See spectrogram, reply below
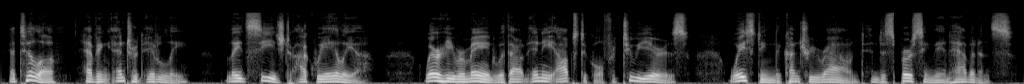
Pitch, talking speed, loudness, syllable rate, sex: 115 Hz, 145 wpm, -19 LUFS, 5.8 syllables/s, male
